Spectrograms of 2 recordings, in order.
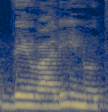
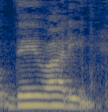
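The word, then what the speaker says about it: דברים: Bamidbar se pronunciaría en hebreo. Y el último libro, Deuteronomio, las palabras o palabras que significa Devarim, o se nombra en hebreo Devarim.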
